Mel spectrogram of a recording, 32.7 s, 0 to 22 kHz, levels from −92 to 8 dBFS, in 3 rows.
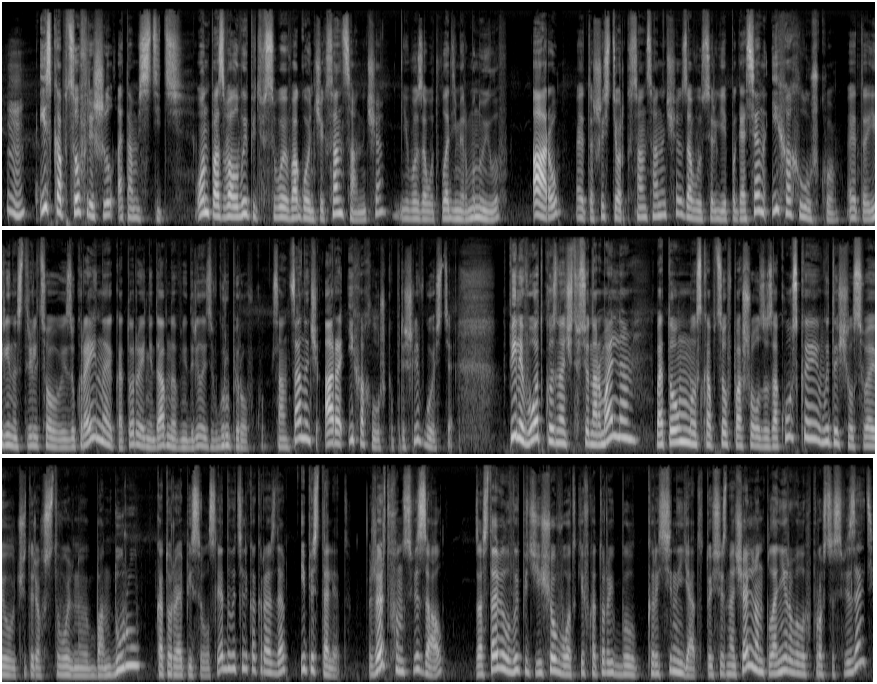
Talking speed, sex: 150 wpm, female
